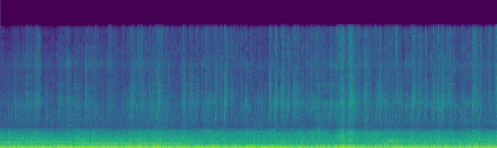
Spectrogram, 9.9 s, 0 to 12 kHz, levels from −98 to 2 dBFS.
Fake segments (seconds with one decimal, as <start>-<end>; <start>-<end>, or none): 1.2-1.8; 6.3-6.9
